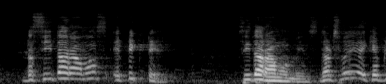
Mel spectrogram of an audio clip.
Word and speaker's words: Sita Ramam: Okay, why it is not Sita Ram? Why it is Sita Ramam? That's what you are asking, sir? Oh. Okay, okay. Sir, Ramayanam, how will pronounce, sir? In Ramayanam only, no? Ramayanam. Mahabharatam. You'll sound it like Bharatam. So whenever the ending of that defines like it's the story belongs to that.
